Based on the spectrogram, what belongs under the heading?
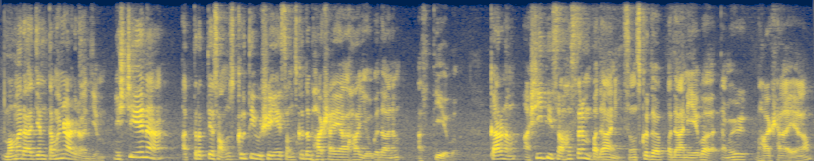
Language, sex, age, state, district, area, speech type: Sanskrit, male, 30-45, Tamil Nadu, Tirunelveli, rural, spontaneous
